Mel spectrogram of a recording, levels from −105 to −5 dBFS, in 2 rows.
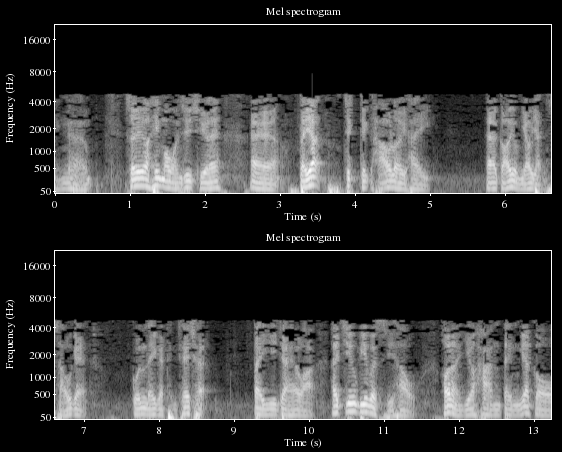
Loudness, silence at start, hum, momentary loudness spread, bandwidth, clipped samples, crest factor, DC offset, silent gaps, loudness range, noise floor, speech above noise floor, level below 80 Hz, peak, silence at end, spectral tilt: -20 LUFS; 0 s; none; 12 LU; 5 kHz; under 0.1%; 20 dB; under 0.1%; none; 6 LU; -54 dBFS; 35 dB; -30 dBFS; 0 dBFS; 0 s; -11.5 dB/octave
